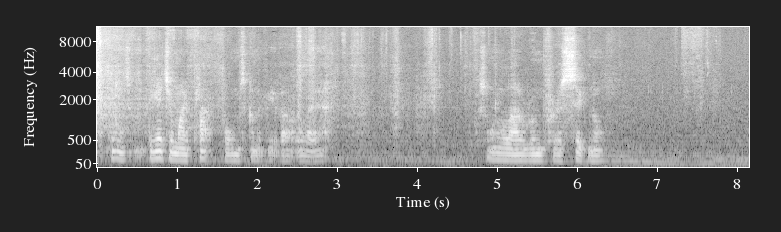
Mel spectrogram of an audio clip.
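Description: Paper rustles as a hand slides a sheet across a surface.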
